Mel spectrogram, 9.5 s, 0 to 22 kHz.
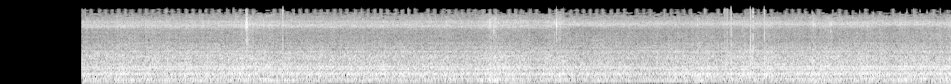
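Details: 2006 Chevrolet Cobalt cruising: steady low hum under road noise; the driver side wheel hub was found bad.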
